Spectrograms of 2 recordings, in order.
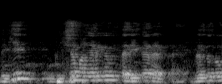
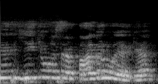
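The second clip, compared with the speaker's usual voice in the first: higher and louder puzzled question; astonished onlooker; surprised; 8 semitones higher, 5 dB louder, faster than usual. Acted. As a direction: ask in disbelief why he's laughing. Animals puzzled by donkey laughing.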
